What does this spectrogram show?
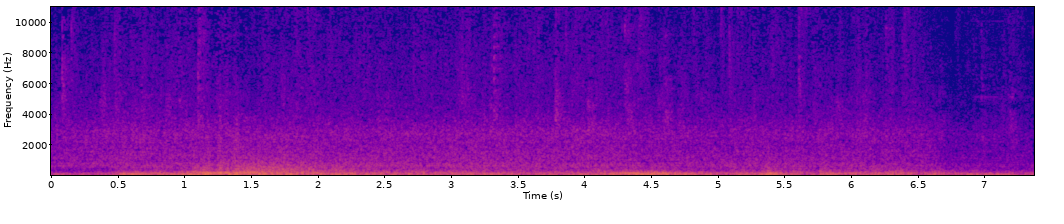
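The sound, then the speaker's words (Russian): Steady heavy rain hisses throughout while low thunder rumbles roll in twice, once near the start and again midway, with no voices present. “Вдруг в западной части неба несколько раз ударила молния прямо по куполу собора. Именно такую грозу обещали в прогнозе погоды.”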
